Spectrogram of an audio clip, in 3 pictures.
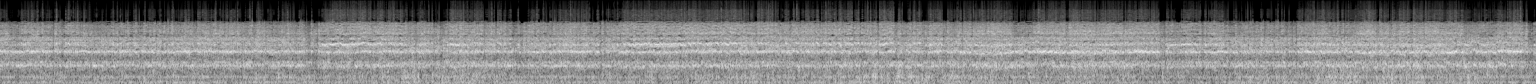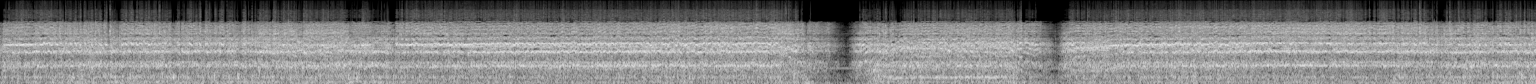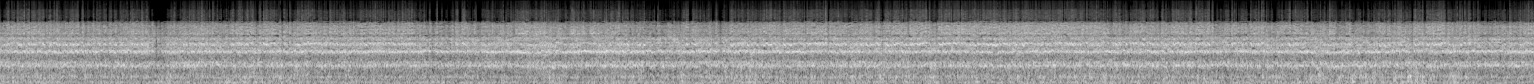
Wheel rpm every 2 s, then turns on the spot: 230, 230, 230, 230, 230, 220, 230, 230, 230, 220, 210, 160, 170, 180, 230, 240, 240, 230, 230, 230, 230, 240, 230.
none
